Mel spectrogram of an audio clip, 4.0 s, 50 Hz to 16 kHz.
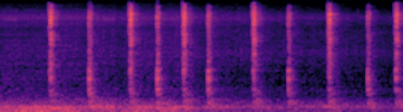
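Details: Old single-cylinder Onan 3.0AJ-1R RV generator, generator head doubling as starter: rapid sharp metallic clicks about two per second, no cranking; starter solenoid chattering without crank. Owner doubts battery is enough.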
